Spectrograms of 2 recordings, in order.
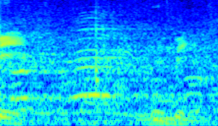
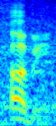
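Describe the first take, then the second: First: The first vowel is a rounded 'ü' sound. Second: The first vowel is a short 'uh' sound. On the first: "if there's an umlaut, you'd say ubi" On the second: "It's a short U"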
